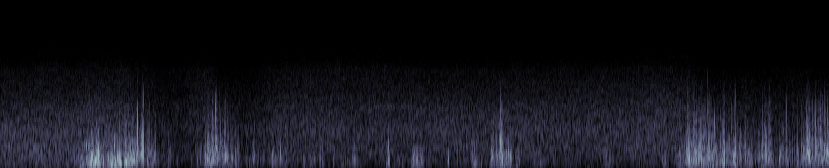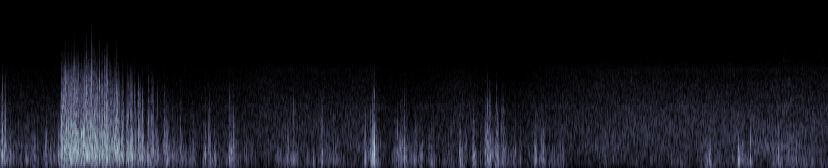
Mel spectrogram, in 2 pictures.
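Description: Wind buffeting the camcorder microphone in irregular gusts, the strongest about nine seconds in, over a steady background hiss.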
